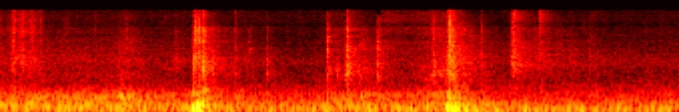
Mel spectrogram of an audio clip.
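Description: A door handle clicks and rattles.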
